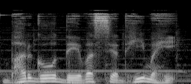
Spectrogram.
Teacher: धी लंबी होनी चाहिए, 2 मात्रा।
